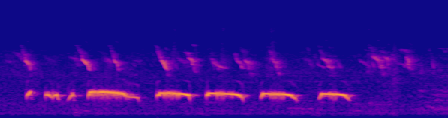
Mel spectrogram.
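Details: Dove cooing in a sequence: a few short stuttering notes lead into five drawn-out, husky coos that droop at the end, with bright twittering from other small birds throughout.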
